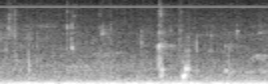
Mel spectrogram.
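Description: A young woman gulps water from a glass.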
